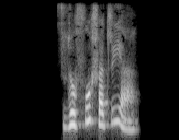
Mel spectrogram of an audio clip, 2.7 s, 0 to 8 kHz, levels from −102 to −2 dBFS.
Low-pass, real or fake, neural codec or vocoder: 7.2 kHz; real; none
